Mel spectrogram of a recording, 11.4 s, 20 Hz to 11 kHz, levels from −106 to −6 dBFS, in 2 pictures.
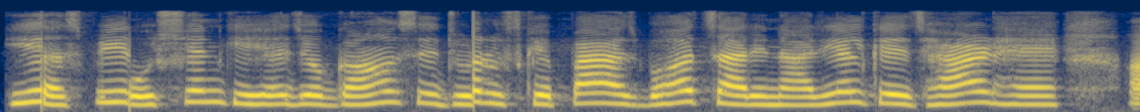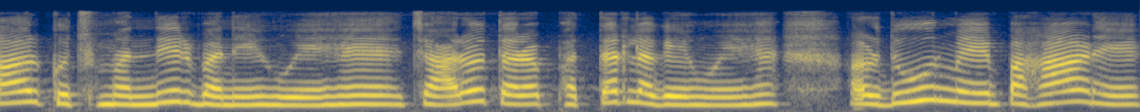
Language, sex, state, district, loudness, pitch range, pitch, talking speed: Hindi, female, Maharashtra, Pune, -15 LUFS, 250-300 Hz, 265 Hz, 175 wpm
